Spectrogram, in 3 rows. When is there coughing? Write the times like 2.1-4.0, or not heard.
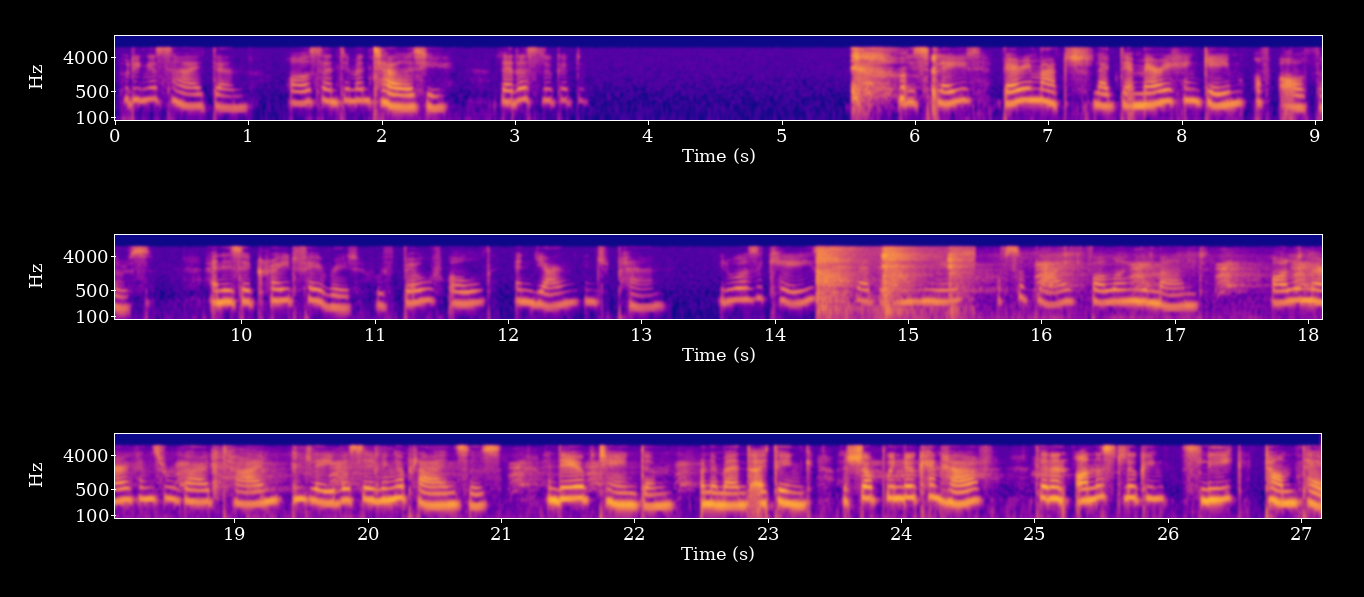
5.5-6.2, 14.3-15.5, 18.6-20.2.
